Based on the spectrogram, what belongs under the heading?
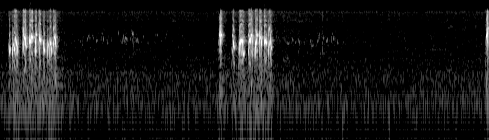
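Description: A bulbul gives two bursts of rich, warbling phrases, each about a second long, with quick varied notes, then a single brief note near the end; otherwise quiet.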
